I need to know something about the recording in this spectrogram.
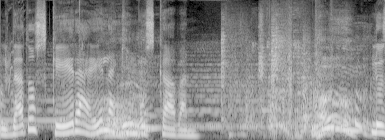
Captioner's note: grunts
